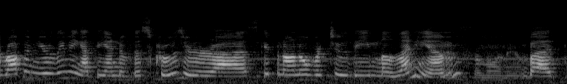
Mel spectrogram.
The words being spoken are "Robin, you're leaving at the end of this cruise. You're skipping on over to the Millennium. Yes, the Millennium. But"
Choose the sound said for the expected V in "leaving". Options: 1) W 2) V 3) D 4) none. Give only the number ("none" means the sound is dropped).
2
